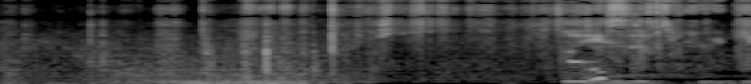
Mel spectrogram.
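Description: Paper rustles and crinkles as it is handled close by.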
